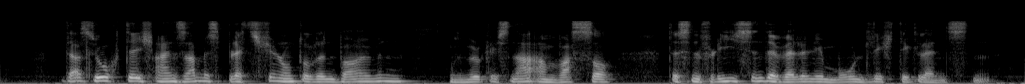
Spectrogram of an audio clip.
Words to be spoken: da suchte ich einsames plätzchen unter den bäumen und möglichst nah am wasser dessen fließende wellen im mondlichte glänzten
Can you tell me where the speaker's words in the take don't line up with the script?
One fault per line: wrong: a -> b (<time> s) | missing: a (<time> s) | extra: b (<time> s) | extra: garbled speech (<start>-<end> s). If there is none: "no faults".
no faults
